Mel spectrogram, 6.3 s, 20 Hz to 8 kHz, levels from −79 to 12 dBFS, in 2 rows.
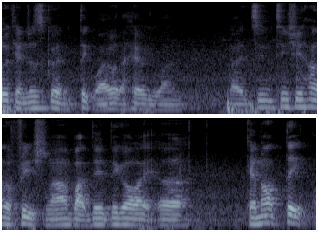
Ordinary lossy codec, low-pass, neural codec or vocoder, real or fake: none; none; none; real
